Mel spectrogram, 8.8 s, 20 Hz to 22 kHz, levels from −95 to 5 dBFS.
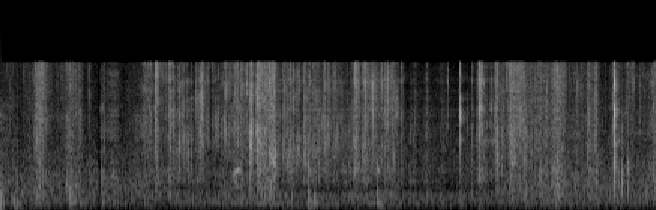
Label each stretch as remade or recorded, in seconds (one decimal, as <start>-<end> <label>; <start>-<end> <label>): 0.0-2.2 recorded; 2.2-2.9 remade; 2.9-3.7 recorded; 3.7-6.6 remade; 6.6-8.8 recorded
